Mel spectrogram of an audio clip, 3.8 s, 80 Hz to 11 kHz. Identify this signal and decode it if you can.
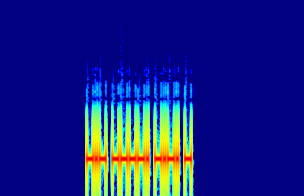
Morse code, heard as a keyed tone, about 44 wpm, 700 Hz. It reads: K9CT
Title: Easy Call Signs Repeated 3x - 45wpm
